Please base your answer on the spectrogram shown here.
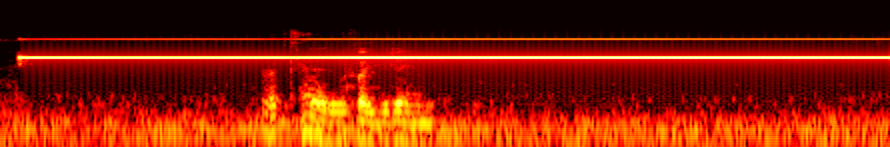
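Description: A steady high-pitched continuous beep with brief speech over it; an infusion pump hardware error alarm.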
